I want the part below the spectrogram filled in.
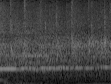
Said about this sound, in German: Und da wird sich hart gegenseitig angefeuert.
